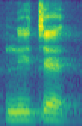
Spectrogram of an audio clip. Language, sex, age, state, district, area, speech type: Hindi, male, 45-60, Rajasthan, Jaipur, urban, read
